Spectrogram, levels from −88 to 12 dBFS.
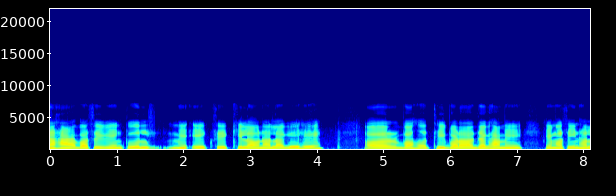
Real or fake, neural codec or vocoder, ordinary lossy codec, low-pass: real; none; none; 7.2 kHz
